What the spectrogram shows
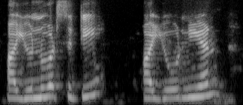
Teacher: Also, a university, a union, because these words begin with the consonant sound of yu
